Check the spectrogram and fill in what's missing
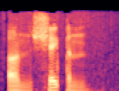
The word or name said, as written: Unshapen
